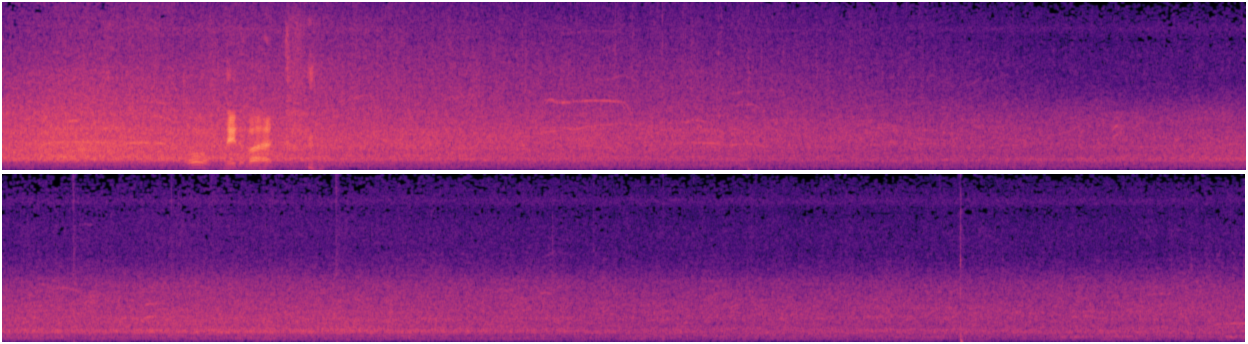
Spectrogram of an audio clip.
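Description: A large stadium crowd roars steadily, loudest at the start.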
